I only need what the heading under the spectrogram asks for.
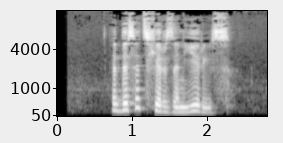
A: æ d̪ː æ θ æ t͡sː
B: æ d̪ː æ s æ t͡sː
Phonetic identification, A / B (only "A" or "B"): B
